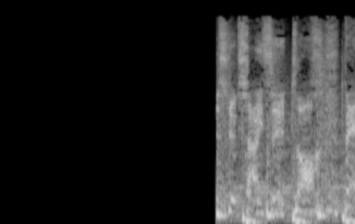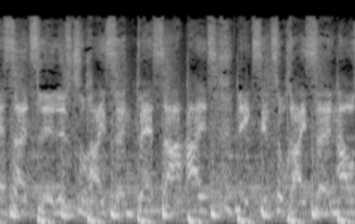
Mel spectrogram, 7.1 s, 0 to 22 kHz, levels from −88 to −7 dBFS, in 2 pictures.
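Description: The audio opens in dead silence, with no room tone at all, until it comes in abruptly at 2.17 s. This audio dropout to silence is likely due to the input being lost, through a disconnected device, a failed link or a mute, while silence kept being written.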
